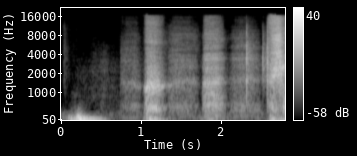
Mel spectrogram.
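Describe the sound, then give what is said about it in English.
Ragged, heavy gasps for air from someone suffocating while climbing steps: a sharp low thump at the start, then four strained breathy inhalations in an uneven rhythm, growing louder and harsher. “Guys, I need help. Suffocating up the fucking steps.”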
